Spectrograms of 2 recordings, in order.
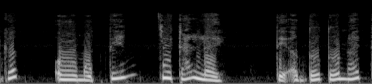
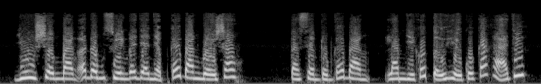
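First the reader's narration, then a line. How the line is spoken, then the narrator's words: Sudden sharp shout. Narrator (Vietnamese): Ân Tố Tố bỗng quát lên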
